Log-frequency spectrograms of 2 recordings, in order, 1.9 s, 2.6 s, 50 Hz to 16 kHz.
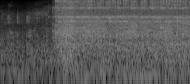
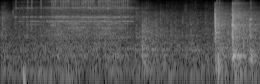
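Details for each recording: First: Catrike Dumont recumbent trike on a Wahoo KICKR Core trainer, shifted to gear 4 with the chain line aligned: crisp, fast, even freehub ticking while backpedaling, no skips or grinding; normal. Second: Recumbent trike mounted on a Wahoo KICKR Core with the chain deliberately misaligned toward the inside: a rattling, ratcheting chatter as the cranks turn, ending in sharp clanks as the chain rides off the cog.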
